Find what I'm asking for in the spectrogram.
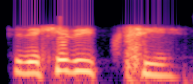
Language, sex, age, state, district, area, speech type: Bengali, female, 30-45, West Bengal, Uttar Dinajpur, urban, conversation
